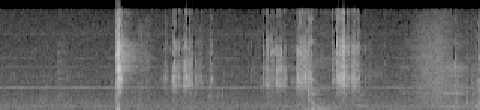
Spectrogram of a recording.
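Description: Hot Wheels die-cast toy cars being handled: one sharp click about a second and a half in, then two short runs of small clicks and rattles as the cars are moved about.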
